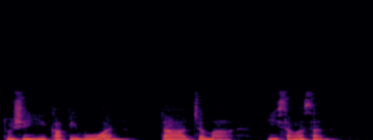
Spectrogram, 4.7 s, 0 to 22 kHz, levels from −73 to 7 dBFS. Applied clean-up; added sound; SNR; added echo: none; none; none; none.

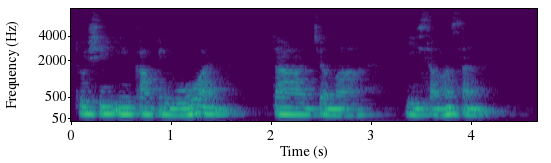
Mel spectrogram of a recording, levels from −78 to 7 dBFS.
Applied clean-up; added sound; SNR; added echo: none; none; none; reverberation time 0.6 s.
